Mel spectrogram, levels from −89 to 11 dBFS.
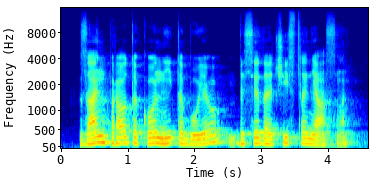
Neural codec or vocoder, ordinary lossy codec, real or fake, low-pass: autoencoder, 48 kHz, 128 numbers a frame, DAC-VAE, trained on Japanese speech; none; fake; 14.4 kHz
